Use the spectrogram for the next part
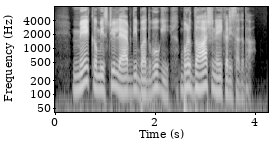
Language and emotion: Dogri, disgusted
